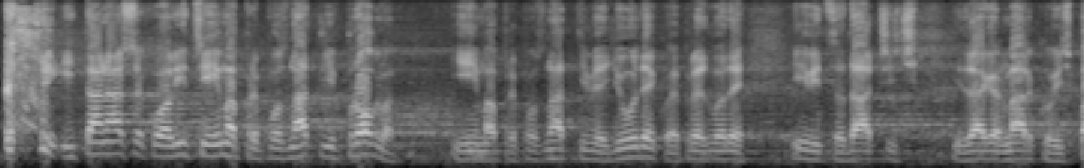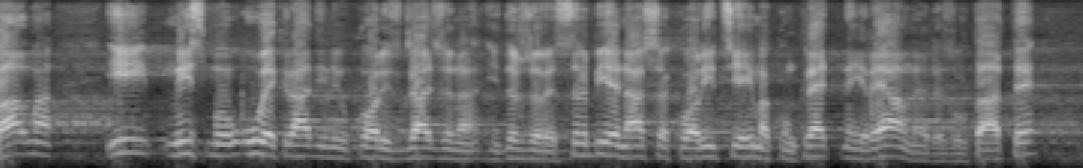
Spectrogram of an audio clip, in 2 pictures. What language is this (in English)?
Serbian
